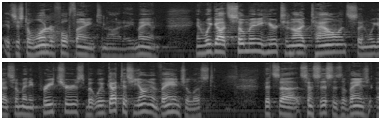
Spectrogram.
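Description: An older man leading a church service from the pulpit, folksy and dropping frequent amens. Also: mid-range voice. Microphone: pulpit mic. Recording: church hall reverb.

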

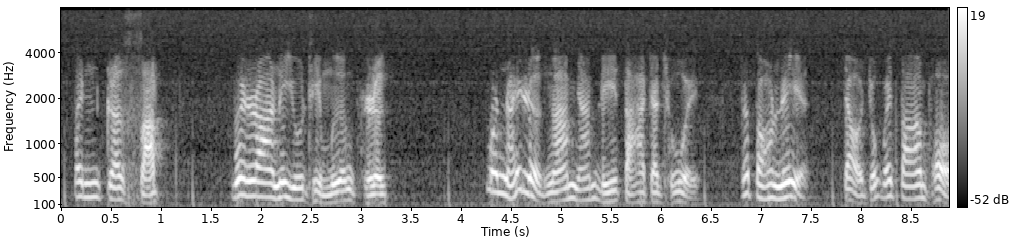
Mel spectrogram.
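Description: An actor playing a kind, wise old male hermit who speaks gently to his grandson, in an old cartoon. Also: a little high. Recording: tinny old film soundtrack with music.

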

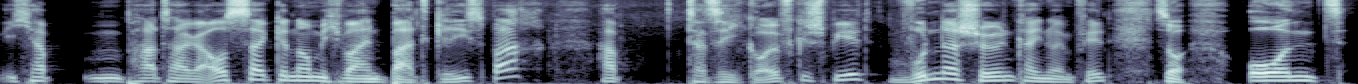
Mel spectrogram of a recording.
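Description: A man's voice: medium pitch, a little mellow, dry recording, clean studio sound. A man in his forties hosting a casual podcast chat over a call from his office, playful and teasing. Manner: playful, teasing, quick banter. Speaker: podcast host. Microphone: remote call.

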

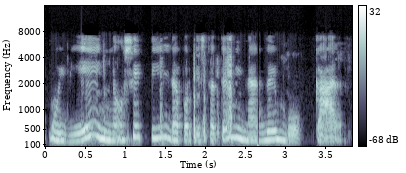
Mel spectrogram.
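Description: A woman's voice: mid-range voice, animated, measured pace, muffled recording, slight background noise. A woman teaching young children a spelling lesson over slides, patient and encouraging, checking often that they follow. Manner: addresses pupils as little children. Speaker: primary school teacher.

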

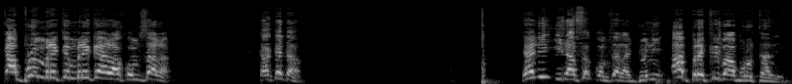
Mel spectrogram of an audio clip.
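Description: A man with an Ivorian French accent ranting on a political livestream, scolding and shouting, then dropping to low mutters. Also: sing-song, normal speed, pauses often, breathy edge, dry recording. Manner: shouting, scolding, swings between loud outbursts and low muttering. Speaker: online video commentator. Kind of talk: heated political livestream rant.

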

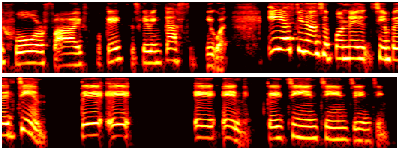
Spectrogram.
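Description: A woman English teacher, teaching an online class to young children and drilling words slowly and patiently for them to repeat. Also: a little high, fairly bright tone. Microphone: computer mic on a video call. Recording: muffled video-call audio.

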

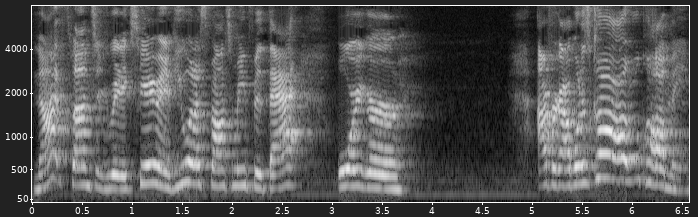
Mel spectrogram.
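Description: Bright, drunk woman ranting. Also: sits high, brisk. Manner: animated, exasperated, sweary, emphatic. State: drunk, loose and rambling. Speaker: book reviewer. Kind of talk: casual rant review. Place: living room with bookshelves, indoors. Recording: roomy home echo.

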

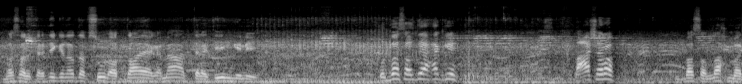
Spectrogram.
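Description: A man with an Egyptian Arabic accent presenting a street-market price report, announcing prices repeatedly to his viewers. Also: fairly high pitch. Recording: very noisy outdoor street with traffic.

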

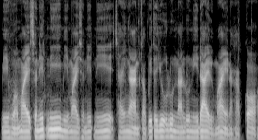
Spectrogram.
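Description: A man's voice: deep voice, steady tone, fast talker, a little mellow, dry recording. A man giving an informal, polite product demonstration as an equipment reviewer, often ending phrases with courtesy particles.

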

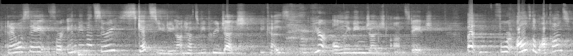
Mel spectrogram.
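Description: Seated at a stage table in a big convention hall, a cosplay contest judge gives an upbeat, chatty panel talk into a handheld mic. She's young, with a squeaky little voice that comes across darkish in tone. Filmed by a distant camera, the audio is echoey and carries a little hiss or hum.

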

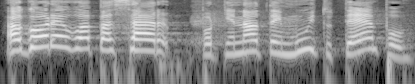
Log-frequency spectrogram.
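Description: Lecturer, female, high pitch, explanatory, recorded in a reverberant hall. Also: animated, normal speed, a bit bright. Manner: explanatory, often checks in with the audience. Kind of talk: public lecture.

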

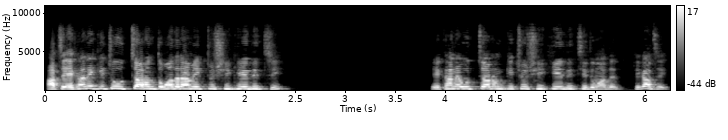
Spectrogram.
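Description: A man teaching a live online grammar class, repeating each point and checking that everyone understood. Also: very high-pitched. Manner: reads out and answers viewer comments, repeats points, asks if clear.

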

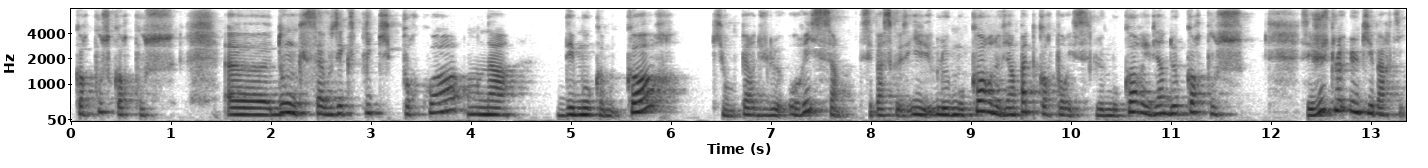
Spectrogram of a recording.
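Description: Low, mellow-voiced French teacher. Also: female voice, lively intonation, normal speed. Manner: explanatory, many fillers and restarts. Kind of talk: recorded lesson correcting exercises.

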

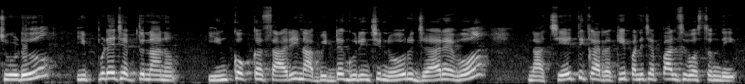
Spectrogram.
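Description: A woman doing a sharp-tongued old grandmother. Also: a little high, normal speed, close to an everyday voice. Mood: angry scolding. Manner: scolding, threatening. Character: stern older grandmother, sharp-tongued matriarch. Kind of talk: audio story character voice.

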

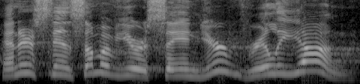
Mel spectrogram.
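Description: An American pastor in his fifties preaches from a stage in a conversational, emphatic way, repeating phrases for weight. His high-pitched voice is animated, brisk, bright and forceful, wrapped in the long reverb of a large church hall.

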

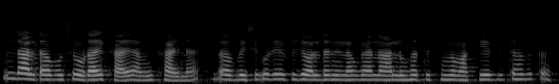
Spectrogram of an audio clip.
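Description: A woman's voice: mid-range voice, level tone, fast talker. A woman in her thirties chatting in a homely, rambling way as she narrates a cooking vlog in her home kitchen. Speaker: housewife vlogger.

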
